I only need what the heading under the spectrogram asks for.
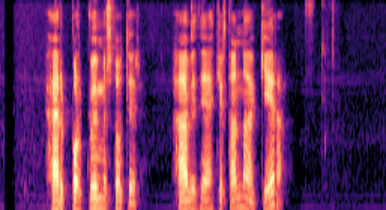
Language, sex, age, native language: Icelandic, male, 40-49, Icelandic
